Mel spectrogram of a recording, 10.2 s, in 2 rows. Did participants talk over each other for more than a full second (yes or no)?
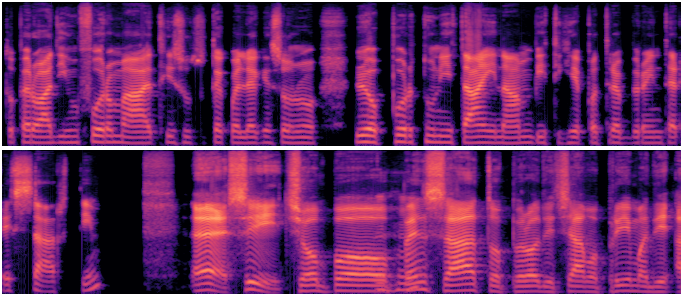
no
